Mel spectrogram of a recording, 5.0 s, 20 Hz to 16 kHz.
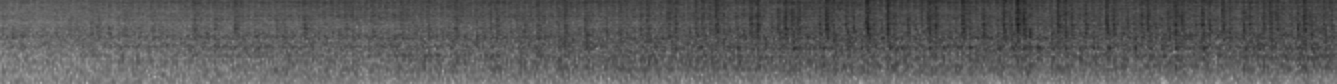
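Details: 1987/88 Mercury 35 hp two-stroke outboard after new starter and solenoid replacing one that needed several key turns: fires and builds to a steady, even two-stroke idle without stumbling; running normally.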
